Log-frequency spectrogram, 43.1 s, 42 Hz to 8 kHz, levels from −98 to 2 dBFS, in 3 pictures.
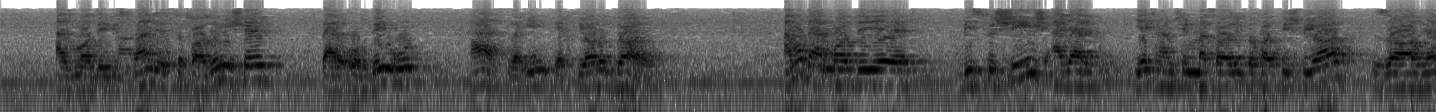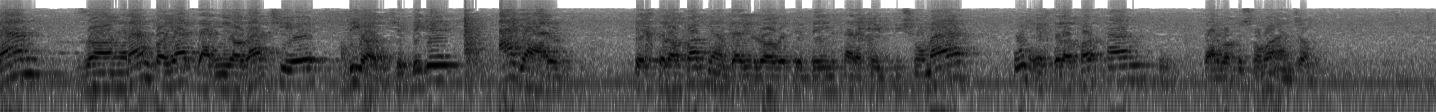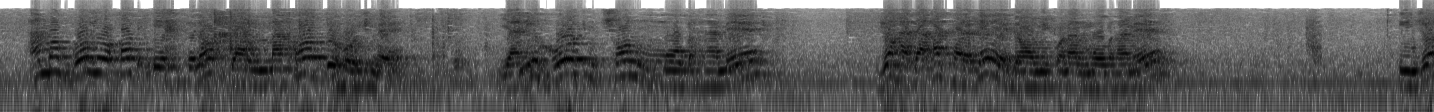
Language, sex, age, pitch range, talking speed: Persian, male, 40-59, 130-190 Hz, 95 wpm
